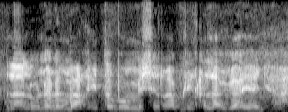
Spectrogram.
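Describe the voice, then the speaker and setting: An actor playing a solemn, protective older father in a Filipino radio drama, explaining in a measured way. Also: sits low, flat delivery, sharp tone. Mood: grave, concerned. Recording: noisy radio drama recording.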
